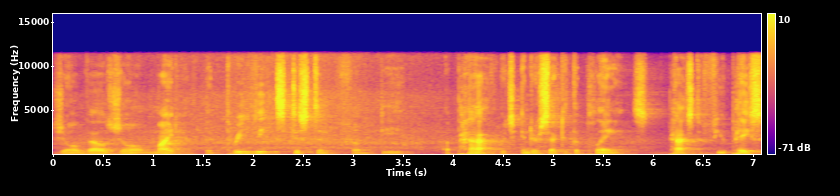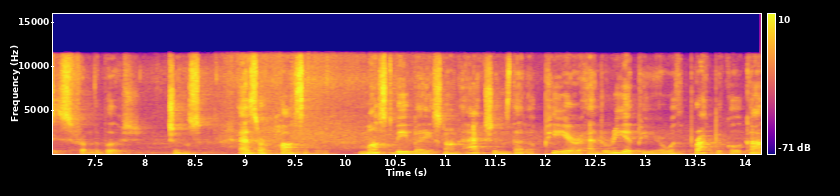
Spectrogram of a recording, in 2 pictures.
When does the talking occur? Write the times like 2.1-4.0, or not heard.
0.0-14.1.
